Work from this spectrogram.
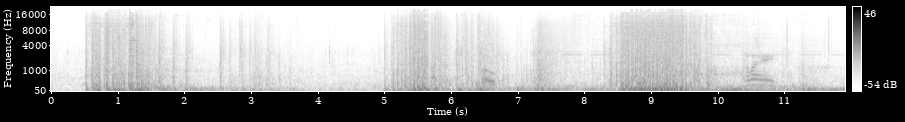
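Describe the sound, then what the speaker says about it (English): Enemies firing in the game Sunless Skies, heard as loud bursts of rapid shots that come in several waves and fade in between, with game effects mixed in. "They're shooting me."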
